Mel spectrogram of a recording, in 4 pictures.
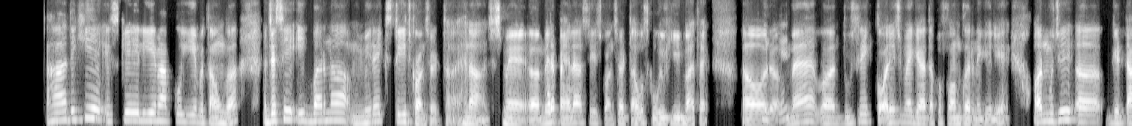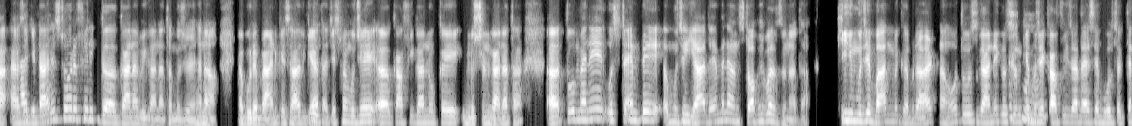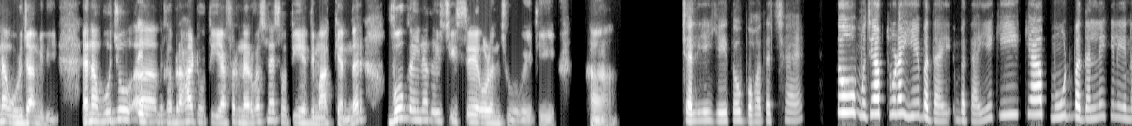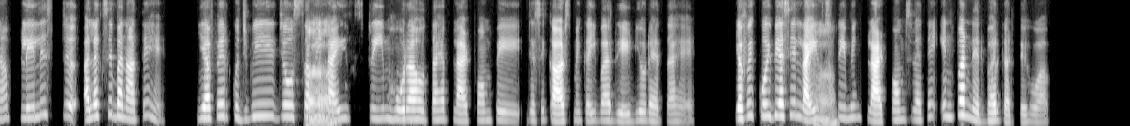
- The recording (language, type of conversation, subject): Hindi, podcast, मूड ठीक करने के लिए आप क्या सुनते हैं?
- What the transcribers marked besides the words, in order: in English: "स्टेज कॉन्सर्ट"; in English: "स्टेज कॉन्सर्ट"; laughing while speaking: "स्कूल की ही बात है"; in English: "परफॉर्म"; in English: "ऐज़ अ गिटारिस्ट"; in English: "बैंड"; in English: "टाइम"; in English: "अनस्टॉपेबल"; laughing while speaking: "सुना था"; chuckle; laughing while speaking: "हाँ हाँ"; in English: "नर्वसनेस"; in English: "मूड"; in English: "प्लेलिस्ट"; in English: "लाइव स्ट्रीम"; in English: "प्लैटफ़ॉर्म"; in English: "कार्स"; in English: "लाइव स्ट्रीमिंग प्लैटफ़ॉर्म्स"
